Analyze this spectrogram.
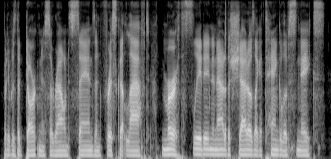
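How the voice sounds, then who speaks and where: Deep-voiced male story narrator. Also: completely flat delivery, moderate pace, bright, forceful tone, clear, resonant tone, dry recording, studio quality. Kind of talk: scripted dramatic story narration.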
